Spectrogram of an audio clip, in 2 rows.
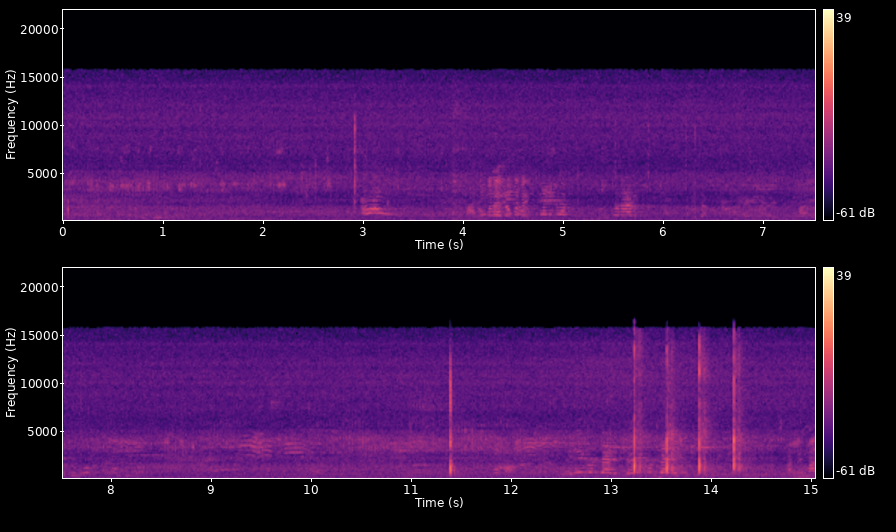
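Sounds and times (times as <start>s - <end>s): players shouting calls: 7.2s - 14.8s.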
